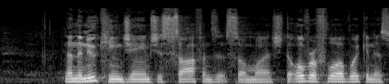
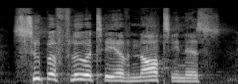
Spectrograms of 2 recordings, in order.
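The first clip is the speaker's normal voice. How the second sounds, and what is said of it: Put-on English accent. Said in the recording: “I have to say that with an English accent.”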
